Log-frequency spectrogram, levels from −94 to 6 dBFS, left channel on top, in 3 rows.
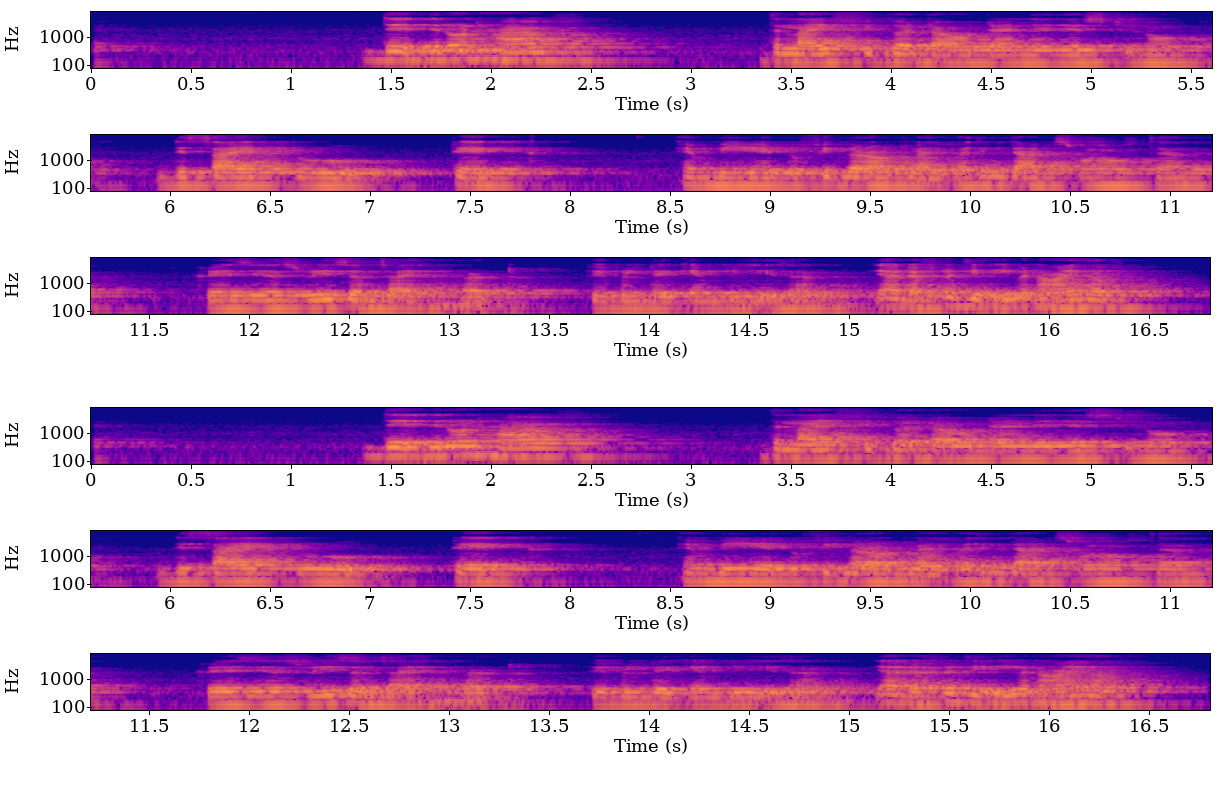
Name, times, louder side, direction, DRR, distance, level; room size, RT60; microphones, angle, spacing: voice 1, 1.4-2.5 3.3-5.5 5.9-7.0 7.4-7.7 8.5-11.2 11.8-13.3 13.7-16.4, equal, 80° left, 3 dB, 4.0 m, -30 dB
27.0 x 16.0 x 8.7 m, 0.98 s
head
